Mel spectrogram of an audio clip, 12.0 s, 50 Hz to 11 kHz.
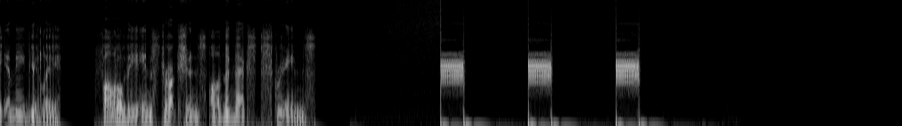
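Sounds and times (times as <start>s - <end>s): electronic data bursts: 5.2s - 6.3s, 7.0s - 7.4s, 8.2s - 8.6s.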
